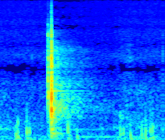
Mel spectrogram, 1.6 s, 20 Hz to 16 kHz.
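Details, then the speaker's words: Hartman A700A0-6 aircraft reverse current relay bench test, about 27.5 V supplied, test light applied as load at battery terminal: one sharp, solid clunk as contacts pull in cleanly; normal relay engagement, relay working properly. "so you will have some current draw at the battery terminal and that's all that's needed so you'll hear the chunk now as i apply this test light here"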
